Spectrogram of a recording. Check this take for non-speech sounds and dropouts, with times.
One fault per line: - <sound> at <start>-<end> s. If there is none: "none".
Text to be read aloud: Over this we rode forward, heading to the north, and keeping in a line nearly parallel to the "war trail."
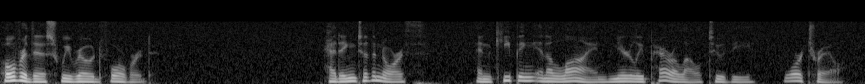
none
